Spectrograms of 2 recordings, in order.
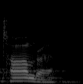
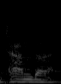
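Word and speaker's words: timbre: think of this as a kind of tambra or tambor depending on your pronunciation synthesis right and in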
